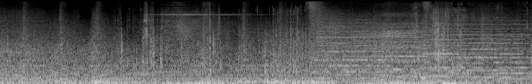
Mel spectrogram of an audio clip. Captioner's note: dramatic music; paper rustling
